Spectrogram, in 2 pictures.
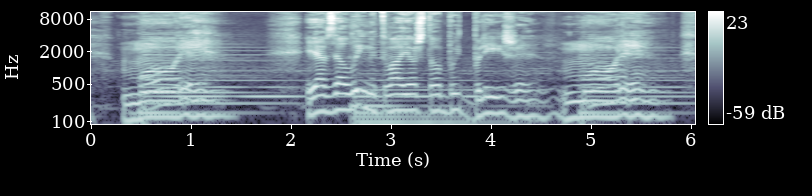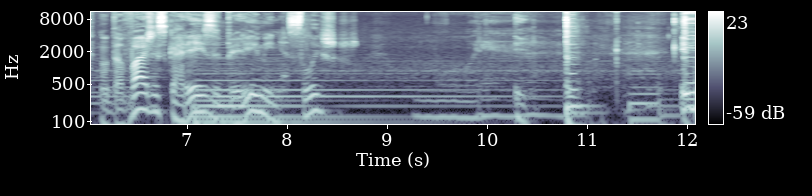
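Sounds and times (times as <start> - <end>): acoustic guitar chords: 0.0 - 12.0
person singing: 0.0 - 12.0.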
